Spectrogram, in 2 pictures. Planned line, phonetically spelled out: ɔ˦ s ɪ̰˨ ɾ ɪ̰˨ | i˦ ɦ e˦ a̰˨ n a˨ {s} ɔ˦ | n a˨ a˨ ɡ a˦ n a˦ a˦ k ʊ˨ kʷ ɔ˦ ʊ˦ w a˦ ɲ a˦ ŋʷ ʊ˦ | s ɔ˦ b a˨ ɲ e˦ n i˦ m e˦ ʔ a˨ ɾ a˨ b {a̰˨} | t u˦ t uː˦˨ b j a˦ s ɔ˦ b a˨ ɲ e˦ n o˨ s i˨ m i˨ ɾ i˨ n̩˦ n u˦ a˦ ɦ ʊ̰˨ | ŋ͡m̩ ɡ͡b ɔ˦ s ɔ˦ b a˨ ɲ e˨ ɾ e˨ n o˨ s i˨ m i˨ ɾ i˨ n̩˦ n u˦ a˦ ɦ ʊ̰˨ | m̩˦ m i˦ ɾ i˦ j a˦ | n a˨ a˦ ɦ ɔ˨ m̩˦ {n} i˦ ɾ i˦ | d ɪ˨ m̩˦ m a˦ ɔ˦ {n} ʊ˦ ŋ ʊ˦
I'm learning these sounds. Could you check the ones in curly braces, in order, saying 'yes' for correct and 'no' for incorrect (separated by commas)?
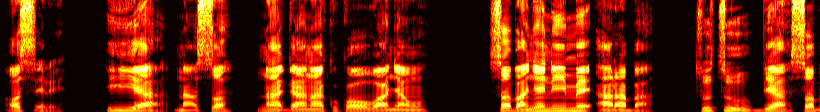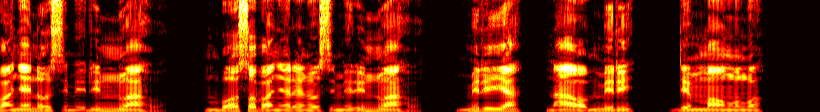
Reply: yes, yes, no, no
